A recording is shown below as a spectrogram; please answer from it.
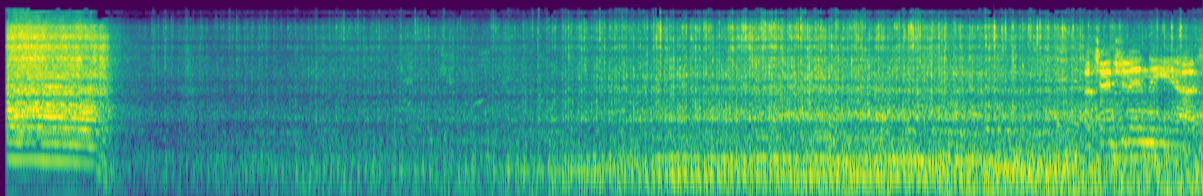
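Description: Fuel-injected engine of a Fiat altered drag car revving hard during a burnout for about the first second, then cutting off suddenly. It then runs at low revs, a steady drone that grows louder over several seconds and holds. A public-address voice starts near the end.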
